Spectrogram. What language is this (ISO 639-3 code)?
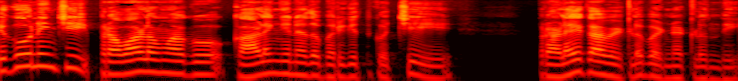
tel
